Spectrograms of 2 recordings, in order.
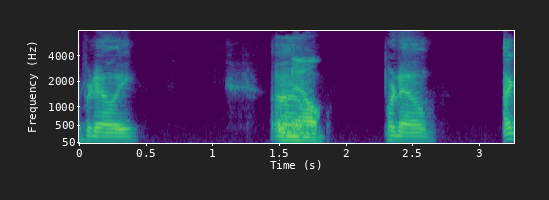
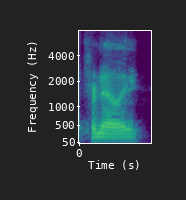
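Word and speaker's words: Pournelle: see the name but you never hear it pronounced so in my head it was always pernelli but yeah Pernell I got to meet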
